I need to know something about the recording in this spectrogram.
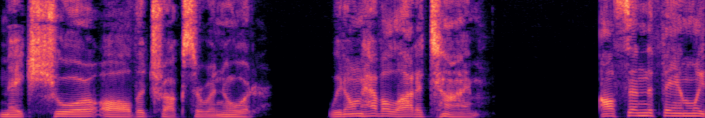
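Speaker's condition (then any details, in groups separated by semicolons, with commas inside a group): No condition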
